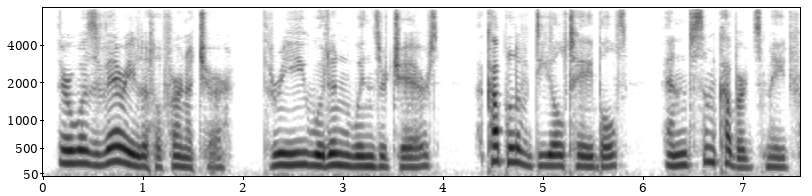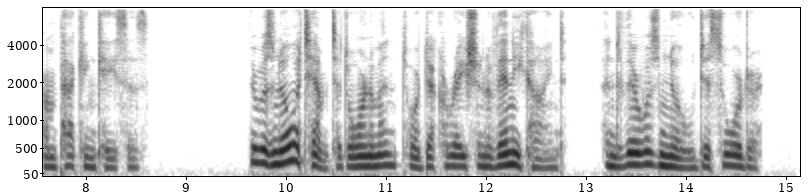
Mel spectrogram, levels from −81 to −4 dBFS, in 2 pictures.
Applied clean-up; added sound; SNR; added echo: none; none; none; none.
